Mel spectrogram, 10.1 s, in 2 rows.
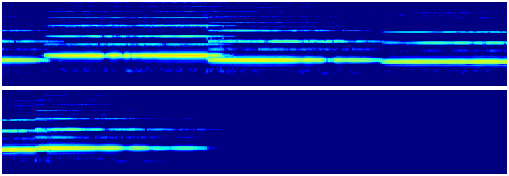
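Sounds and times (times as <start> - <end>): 
flute: 0.0 - 7.2.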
